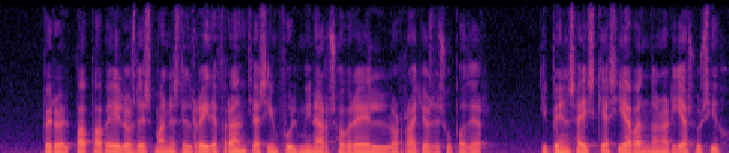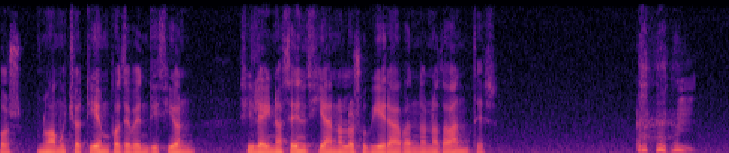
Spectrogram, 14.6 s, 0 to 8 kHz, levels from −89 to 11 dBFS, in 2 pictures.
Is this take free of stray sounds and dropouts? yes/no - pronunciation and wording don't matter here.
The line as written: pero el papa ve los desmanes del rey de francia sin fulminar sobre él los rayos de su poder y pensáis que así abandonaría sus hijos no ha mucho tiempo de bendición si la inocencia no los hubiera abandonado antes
no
